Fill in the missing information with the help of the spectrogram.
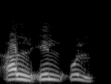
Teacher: জীবের আগার কিনারা এবং সামনের উপরের দুই পাশের দাঁতের গোড়ার সাথে লাগিয়ে উচ্চারিত হয় লাম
